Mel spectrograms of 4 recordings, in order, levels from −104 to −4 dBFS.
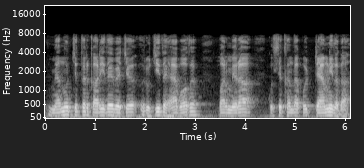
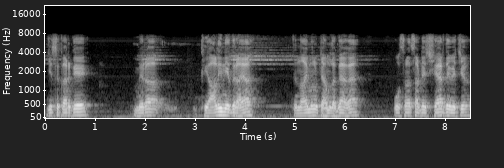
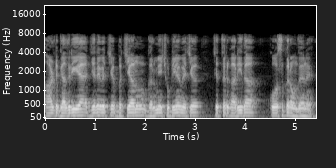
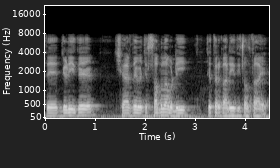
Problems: background sounds at intervals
